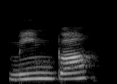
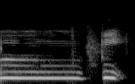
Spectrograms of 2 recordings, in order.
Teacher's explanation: both sounds come from the lips being pressed together, don't they?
